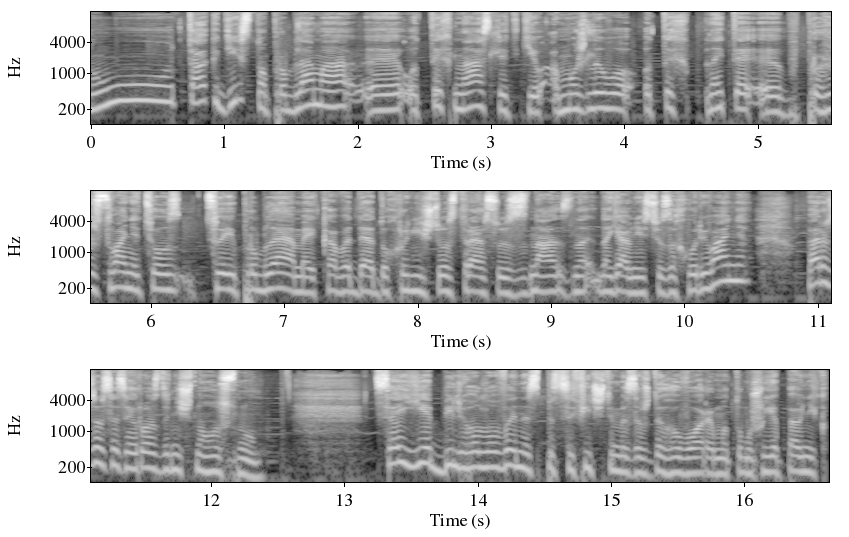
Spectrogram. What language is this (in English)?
Ukrainian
